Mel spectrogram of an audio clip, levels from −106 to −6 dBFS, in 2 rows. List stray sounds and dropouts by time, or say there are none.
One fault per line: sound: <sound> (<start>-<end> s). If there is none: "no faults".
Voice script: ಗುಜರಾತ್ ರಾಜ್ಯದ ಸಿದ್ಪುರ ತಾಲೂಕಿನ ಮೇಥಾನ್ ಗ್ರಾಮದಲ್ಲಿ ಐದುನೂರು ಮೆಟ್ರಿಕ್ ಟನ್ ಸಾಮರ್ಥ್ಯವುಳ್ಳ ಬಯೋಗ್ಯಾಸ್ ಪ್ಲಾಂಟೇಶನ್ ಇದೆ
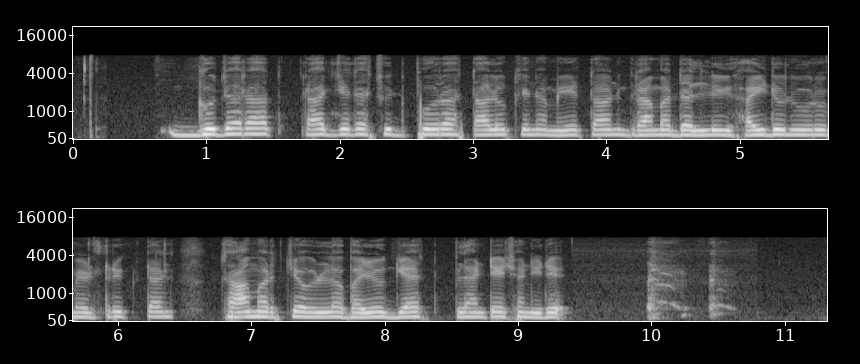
sound: cough (10.0-10.7 s)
